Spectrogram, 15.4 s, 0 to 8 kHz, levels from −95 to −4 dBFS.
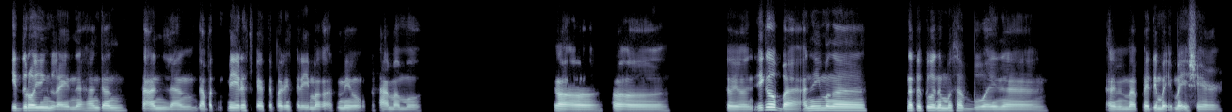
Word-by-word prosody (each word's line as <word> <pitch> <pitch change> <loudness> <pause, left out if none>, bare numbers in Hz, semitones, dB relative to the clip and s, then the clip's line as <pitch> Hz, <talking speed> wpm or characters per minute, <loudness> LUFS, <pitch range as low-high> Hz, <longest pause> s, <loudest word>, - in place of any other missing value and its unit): i-draw 130 0 +4
yung 130 -1 +2
line 110 -1 -1
na 110 - -2
hanggang 120 +1 -2 0.2
saan 115 -1 +1
lang. 105 0 -4
Dapat 120 - -2 0.2
may 130 - +4
respeto 120 -1 -3
pa 120 - 0
rin 115 -1 -3
sila 115 -1 -3
yung 115 0 -1
mga - - -4
mo 120 -1 -2
kasama 110 -2 -2
mo. 105 0 -7 1.7
Oo, 105 -2 +3 0.2
oo. 105 -1 0 0.7
So - - -2
yun, 110 -1 -1
ikaw 185 +5 +6
ba? 110 -8 +1
Ano 140 +3 0
yung 150 -1 +3
mga, 145 -1 +5 0.8
natutunan 135 -2 +3
mo 125 - +1
sa 125 0 0
buhay 110 -1 -2
na, 110 0 -1 1.3
ano, 110 -2 0 0.3
puwede 115 - +2
mo 115 - +3
i - - -8
ma-i-share? 105 -3 -1
115 Hz, 145 wpm, -26 LUFS, 105-125 Hz, 1.7 s, ikaw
